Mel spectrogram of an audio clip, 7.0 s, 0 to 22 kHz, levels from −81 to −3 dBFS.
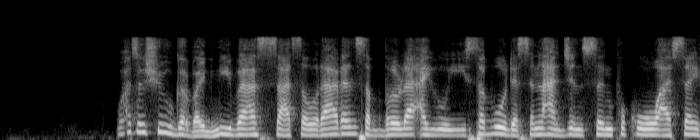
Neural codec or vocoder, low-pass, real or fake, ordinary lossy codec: codec, 16 kHz in and 24 kHz out, 0.6 kbps, FocalCodec, streaming, 2048 codes; 7.2 kHz; fake; none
